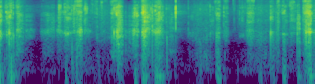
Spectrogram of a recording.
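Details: French Bulldog refusing to let go of a toy during play, giving fast, husky, snuffling breaths and snorts that come in choppy bursts roughly every half second.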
